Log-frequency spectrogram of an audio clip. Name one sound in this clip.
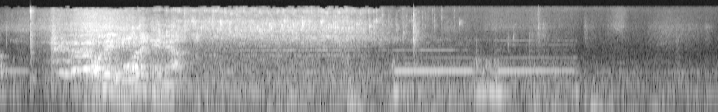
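Water swirls and gurgles down a toilet bowl.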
